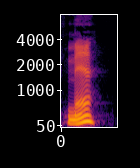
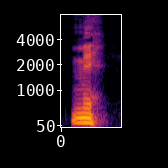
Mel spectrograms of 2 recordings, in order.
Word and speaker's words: Meh: Am I pronouncing that right? M-E-H? Meh? – Meh. – I've never actually said this word. – You have to sound more apathetic.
